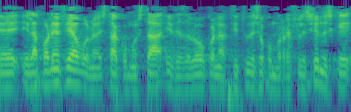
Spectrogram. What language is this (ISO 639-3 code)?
spa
